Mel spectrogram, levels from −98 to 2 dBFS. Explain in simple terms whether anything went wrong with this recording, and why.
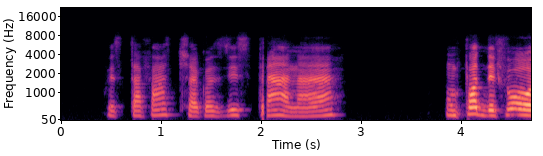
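Two tiny smears break the speech, at about 2.01 s and again at 2.95 s. That is short concealed packet loss: bits of the call, about 40 and 20 thousandths of a second long, arrived too late, so the receiver patched each gap by stretching the sound just before it.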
